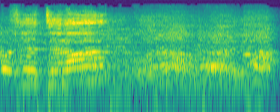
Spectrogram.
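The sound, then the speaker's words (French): A large protest crowd in France, hostile to the government, chants slogans together, loud massed voices rising and falling in a rhythmic, continuous roar with shouted accents throughout. “des slogans, une foule compacte et des pancartes toujours hostiles au gouvernement.”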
